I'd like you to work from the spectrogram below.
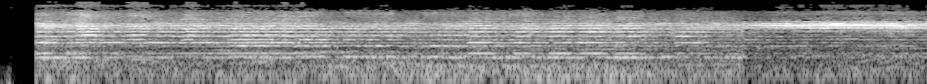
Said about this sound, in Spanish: haciendo sonar los claxon, acompañando al equipo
